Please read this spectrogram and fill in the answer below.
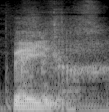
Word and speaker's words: Fana: name is Banner in Swedish but it's pronounced feyna in this case we were the same thing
